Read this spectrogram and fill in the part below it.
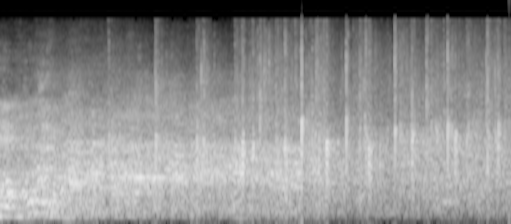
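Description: Two men laugh heartily.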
